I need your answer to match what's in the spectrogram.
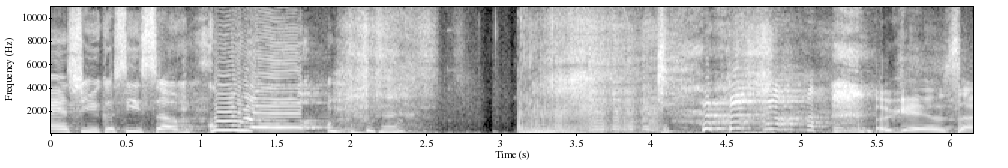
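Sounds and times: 
speech: 0:00.0 - 0:06.1
mouth-made fart noises: 0:03.0 - 0:04.2
laughter: 0:03.5 - 0:05.7.

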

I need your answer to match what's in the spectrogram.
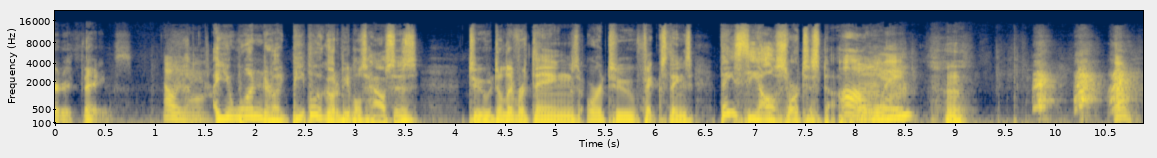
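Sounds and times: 
speech: 0:00.0 - 0:09.2
dogs barking: 0:09.8 - 0:10.8.

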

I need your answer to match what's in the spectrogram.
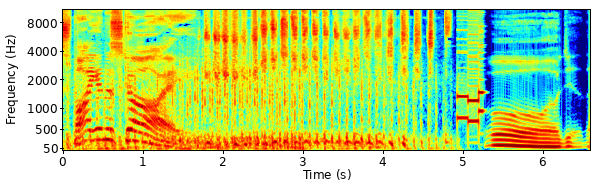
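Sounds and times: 
helicopter rotor sound effect chopping: 0:00.0 - 0:05.0
speech: 0:00.1 - 0:02.8, 0:05.3 - 0:06.5
brief electronic tone: 0:05.0 - 0:05.4.

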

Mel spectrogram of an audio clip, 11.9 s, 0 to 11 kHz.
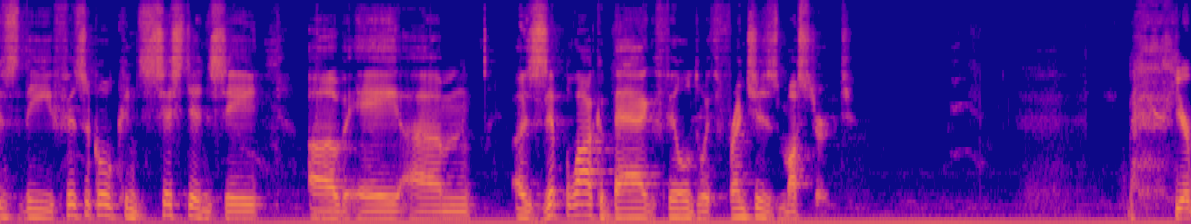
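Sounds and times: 
speech: 0:00.0 - 0:08.6, 0:11.3 - 0:11.9
steady low hum: 0:00.0 - 0:11.9
cat meowing behind a closed door: 0:09.4 - 0:10.0.

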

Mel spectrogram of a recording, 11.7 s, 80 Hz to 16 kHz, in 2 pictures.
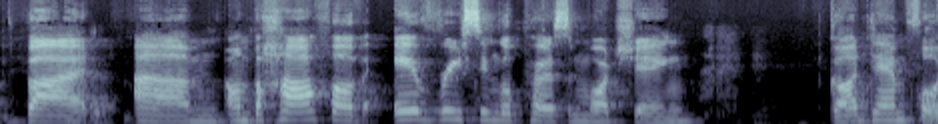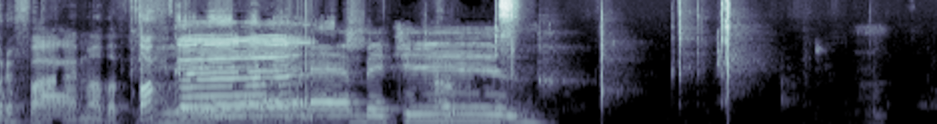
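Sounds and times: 
speech: 0:00.2 - 0:04.5, 0:05.2 - 0:09.4
aluminum drink can cracked open: 0:10.1 - 0:10.7.

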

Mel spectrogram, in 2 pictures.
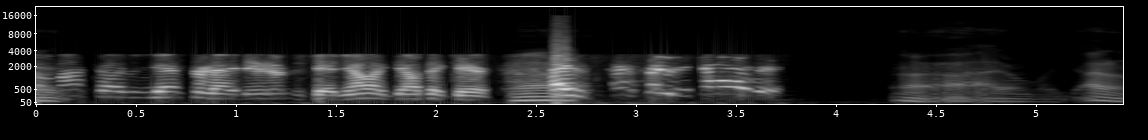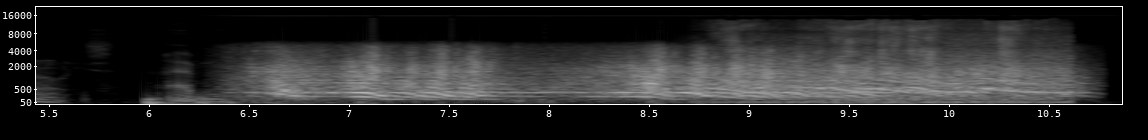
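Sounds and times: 
speech: 0:00.0 - 0:07.8
NASCAR race car engine roaring past: 0:06.4 - 0:10.8.

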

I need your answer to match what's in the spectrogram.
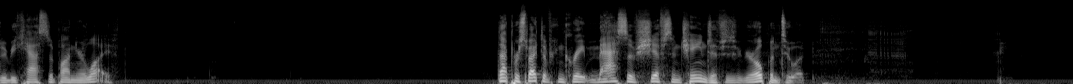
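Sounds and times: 
speech: 0:00.0 - 0:01.3, 0:05.0 - 0:08.3
squeaky chair creaking: 0:07.6 - 0:10.3.

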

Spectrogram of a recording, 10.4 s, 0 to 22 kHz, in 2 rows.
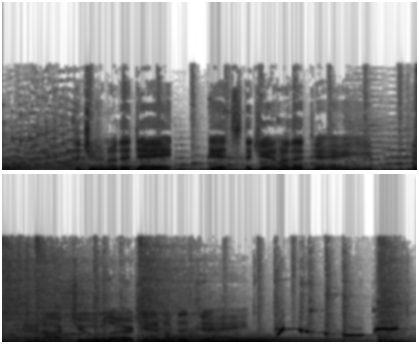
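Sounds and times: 
speech: 0:00.9 - 0:08.6
man whistling a short wandering tune: 0:08.6 - 0:10.3.

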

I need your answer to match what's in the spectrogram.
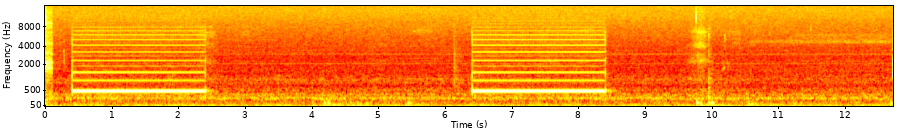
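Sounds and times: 
telephone call ringback tones ringing out toward voicemail: 0:00.4 - 0:02.4, 0:06.4 - 0:08.4.

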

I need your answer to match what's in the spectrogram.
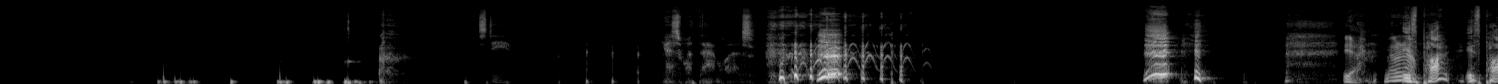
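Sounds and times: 
person whispering into a microphone in ASMR style: 0:04.8 - 0:05.2, 0:06.6 - 0:07.6
speech: 0:04.8 - 0:05.2, 0:06.7 - 0:08.6, 0:13.4 - 0:14.9
laughter: 0:07.7 - 0:09.2.

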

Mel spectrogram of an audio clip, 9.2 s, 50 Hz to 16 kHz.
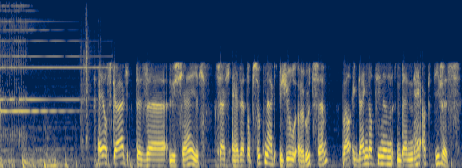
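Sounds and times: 
office telephone ringing with a high electronic tone: 0:00.0 - 0:02.3
speech: 0:02.0 - 0:09.2.

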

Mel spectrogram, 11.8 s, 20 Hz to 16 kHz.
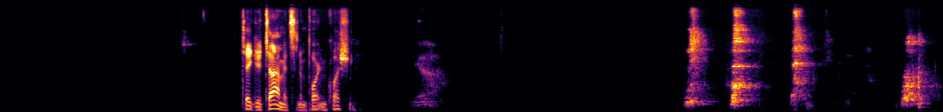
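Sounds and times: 
speech: 0:03.1 - 0:04.6
female dog barking: 0:08.6 - 0:09.6, 0:11.3 - 0:11.7.

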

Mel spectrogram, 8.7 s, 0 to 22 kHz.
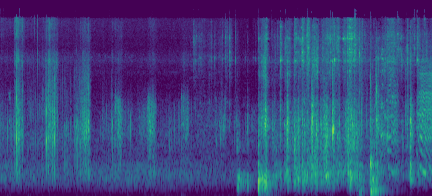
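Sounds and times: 
crunching footsteps walking up a path: 0:00.0 - 0:05.2
keys jangling: 0:03.9 - 0:08.5.

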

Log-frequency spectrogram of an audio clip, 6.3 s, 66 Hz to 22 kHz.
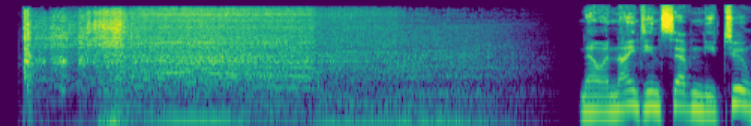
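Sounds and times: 
car engine starting and driving off: 0:00.2 - 0:04.7
speech: 0:04.8 - 0:06.2.

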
